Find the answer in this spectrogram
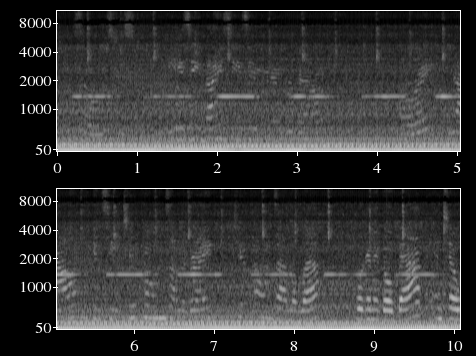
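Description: School bus engine running steadily as the bus reverses slowly, with its backup alarm beeping about once a second.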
